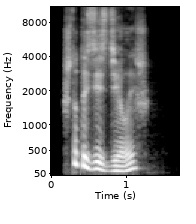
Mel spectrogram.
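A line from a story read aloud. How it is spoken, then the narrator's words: Casual question. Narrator (Russian): Небрежным тоном поинтересовалась оправившаяся Крестовская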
